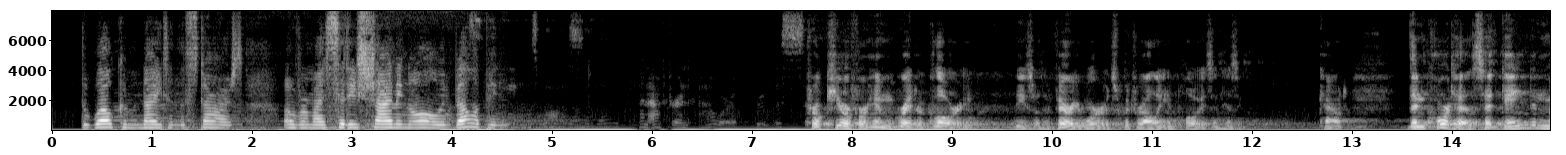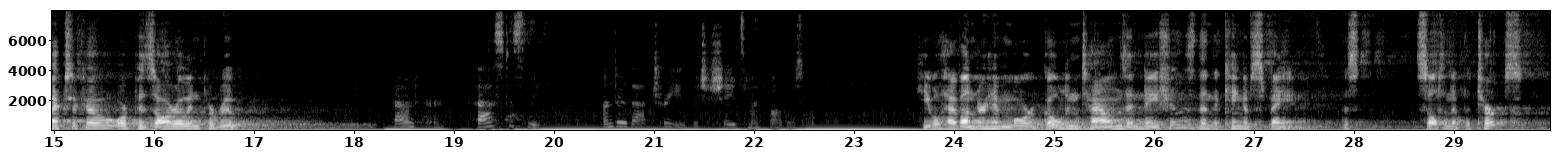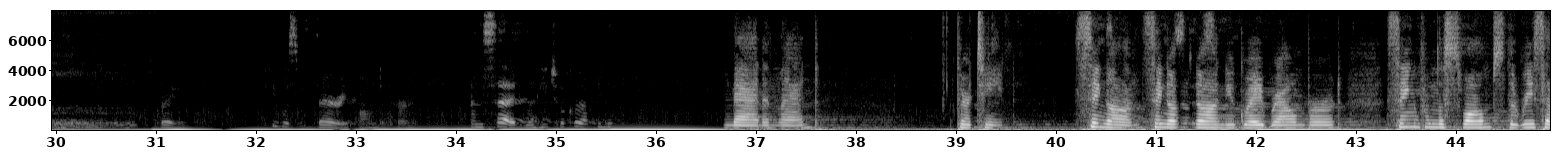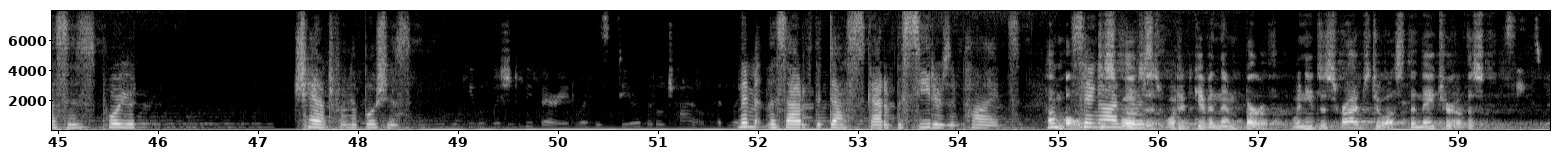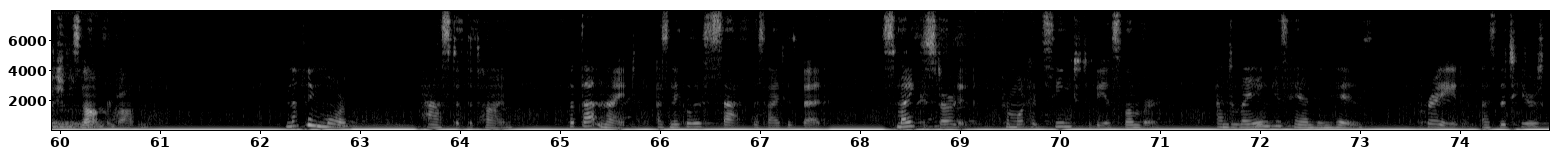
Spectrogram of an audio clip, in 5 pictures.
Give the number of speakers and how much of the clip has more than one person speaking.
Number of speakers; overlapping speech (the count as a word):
three, about 9%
